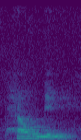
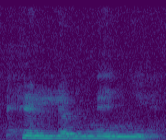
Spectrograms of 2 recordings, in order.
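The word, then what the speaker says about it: пельмени: So you make this letter L soft by placing the soft letter after the letter L. And it's not pronounced pelmeni, it's pronounced pelmeni, pelmeni, pelmeni.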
